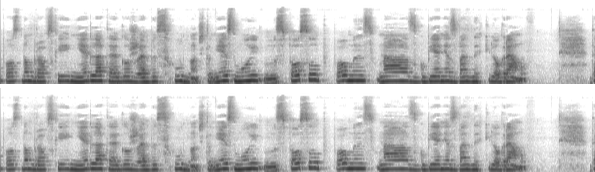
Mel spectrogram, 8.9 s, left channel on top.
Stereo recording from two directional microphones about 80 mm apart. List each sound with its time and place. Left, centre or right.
0.0 s speech: left
3.6 s speech: left
5.2 s speech: left
6.9 s speech: left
